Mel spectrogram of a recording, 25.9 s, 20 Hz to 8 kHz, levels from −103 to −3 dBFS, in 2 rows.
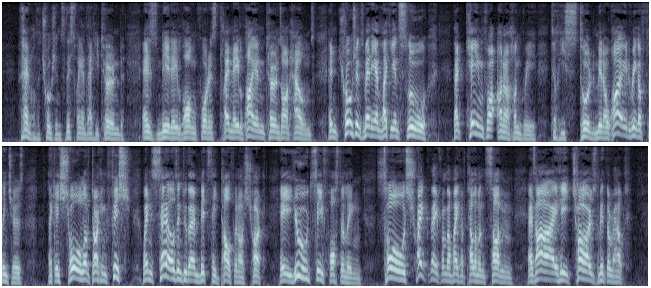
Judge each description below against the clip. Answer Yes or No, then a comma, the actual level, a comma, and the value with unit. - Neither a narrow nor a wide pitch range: No, wide, 5.9 semitones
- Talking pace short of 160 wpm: No, average, 170 wpm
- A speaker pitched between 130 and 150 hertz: Yes, low, 135 Hz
